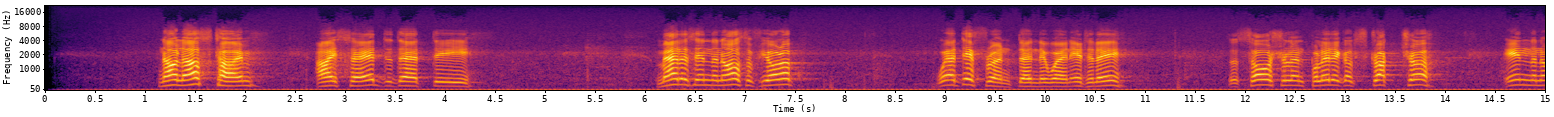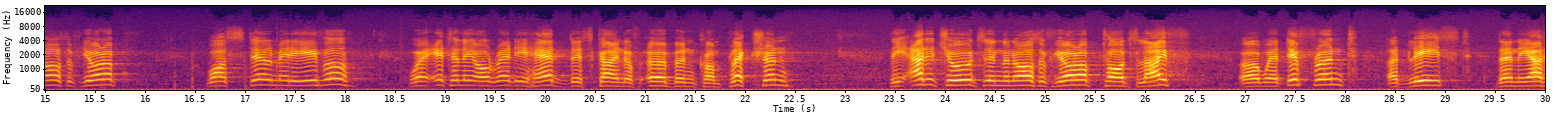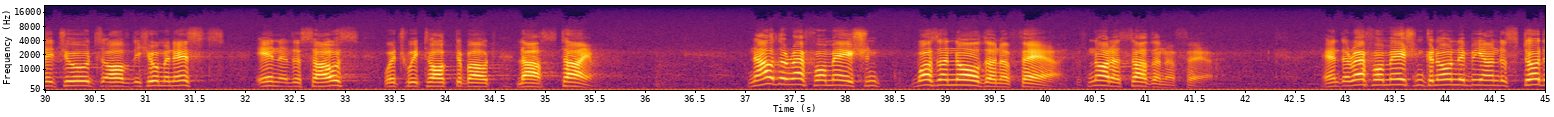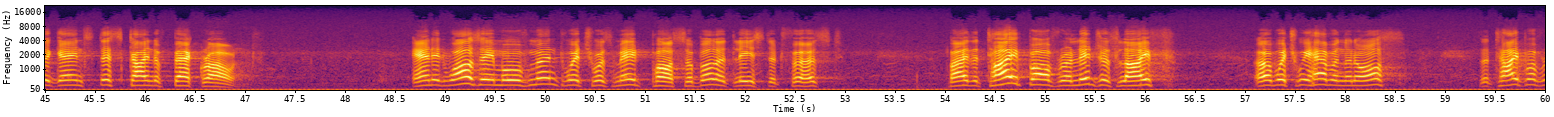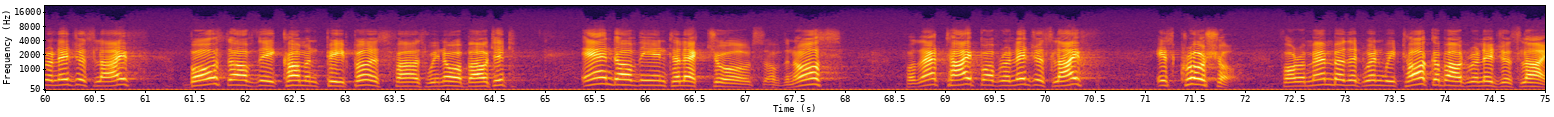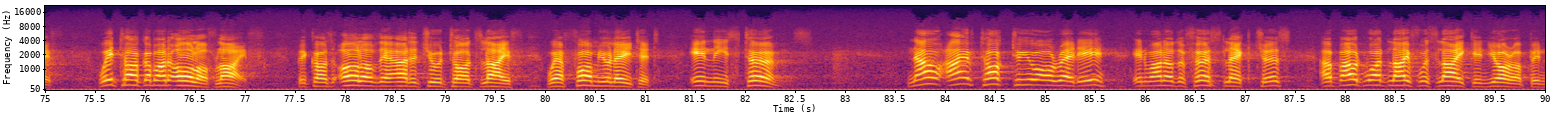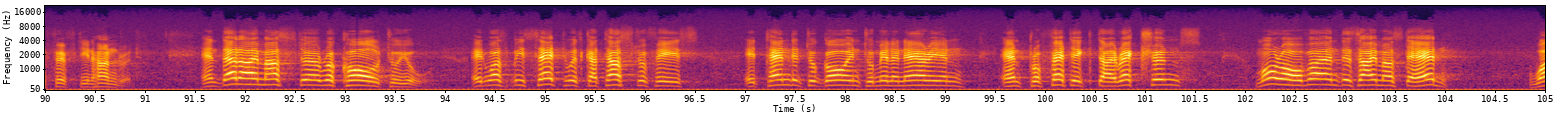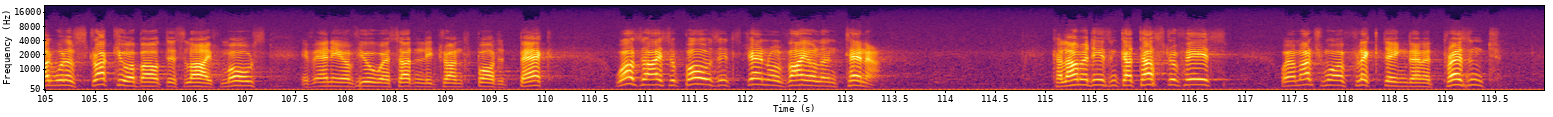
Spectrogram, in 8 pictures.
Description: Lecture #4 - Popular Culture and Humanism in Northern Europe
